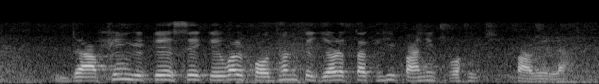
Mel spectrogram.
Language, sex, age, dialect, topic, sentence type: Bhojpuri, female, 25-30, Western, agriculture, statement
